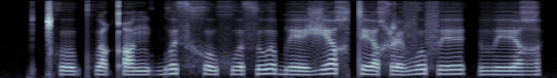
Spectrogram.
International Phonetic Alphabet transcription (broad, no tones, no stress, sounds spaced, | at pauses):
ǀʰ ʊː kʷʰ e qʼ ə ŋ u ɡʷ ɪ θ x o xʷ ɤ θ u ə̯ b eː ʒ ɪː χ t ɪː χ ɭ ɪ v ʊ f ɪː | β ɪː ʁ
